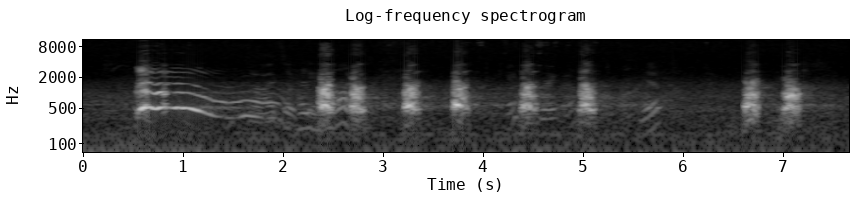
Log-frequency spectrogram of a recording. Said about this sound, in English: Yes, we know. Huskies are always talkers.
